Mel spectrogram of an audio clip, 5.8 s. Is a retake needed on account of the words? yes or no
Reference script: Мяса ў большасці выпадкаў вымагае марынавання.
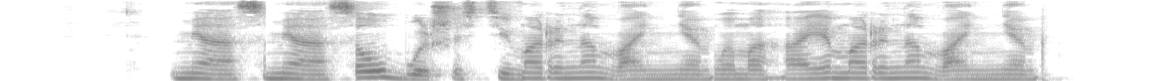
yes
